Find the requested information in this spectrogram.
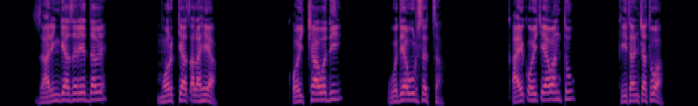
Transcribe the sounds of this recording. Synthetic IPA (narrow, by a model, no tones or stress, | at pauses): zaːɾɪŋɡɪjazɛɾe̞ːd̪ːɐwɛ | mɔɾkːɪjat͡sʼɐlɐhɪja̰ː | kʼɔjt͡ʃːaːwɔd̪ɪ | wɔd̪ɪjawʊɾsɛt͡sːɐ̰ | kʼɐjkʼɔjt͡ʃʼːɪjawɐnt̪ːʊ | kiːt̪ɐnt͡ʃːɐt̪ʊwa̰ː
